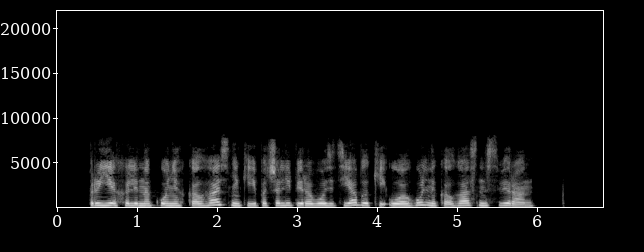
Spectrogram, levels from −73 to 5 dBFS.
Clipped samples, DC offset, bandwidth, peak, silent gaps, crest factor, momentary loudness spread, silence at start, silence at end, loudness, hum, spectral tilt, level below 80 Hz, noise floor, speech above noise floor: under 0.1%; under 0.1%; 8 kHz; -2 dBFS; none; 14 dB; 5 LU; 0.4 s; 0.9 s; -15 LUFS; none; -5 dB/octave; -60 dBFS; -57 dBFS; 42 dB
